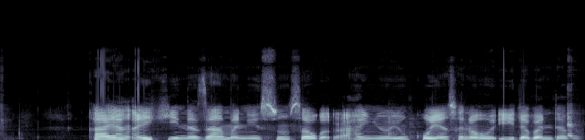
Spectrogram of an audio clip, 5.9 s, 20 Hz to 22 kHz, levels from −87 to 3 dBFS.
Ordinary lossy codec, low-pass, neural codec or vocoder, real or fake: none; 14.4 kHz; none; real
